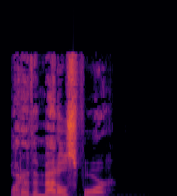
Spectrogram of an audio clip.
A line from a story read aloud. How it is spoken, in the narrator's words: whispering over his shoulder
